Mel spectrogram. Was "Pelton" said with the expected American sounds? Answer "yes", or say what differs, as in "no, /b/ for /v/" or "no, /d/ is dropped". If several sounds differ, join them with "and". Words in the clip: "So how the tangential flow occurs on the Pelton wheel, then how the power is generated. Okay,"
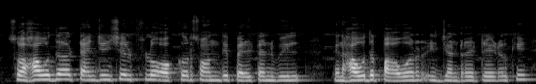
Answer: yes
